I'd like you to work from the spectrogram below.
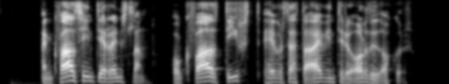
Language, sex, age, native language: Icelandic, male, 40-49, Icelandic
